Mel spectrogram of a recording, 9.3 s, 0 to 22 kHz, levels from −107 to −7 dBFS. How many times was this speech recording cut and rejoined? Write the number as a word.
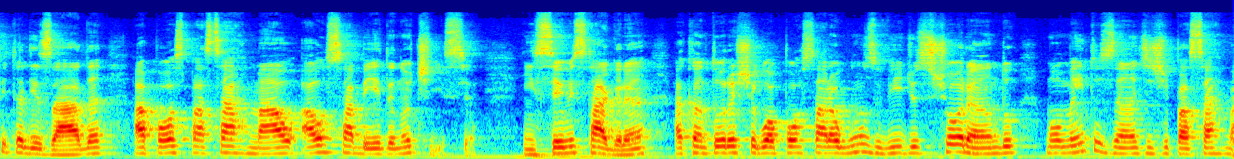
zero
